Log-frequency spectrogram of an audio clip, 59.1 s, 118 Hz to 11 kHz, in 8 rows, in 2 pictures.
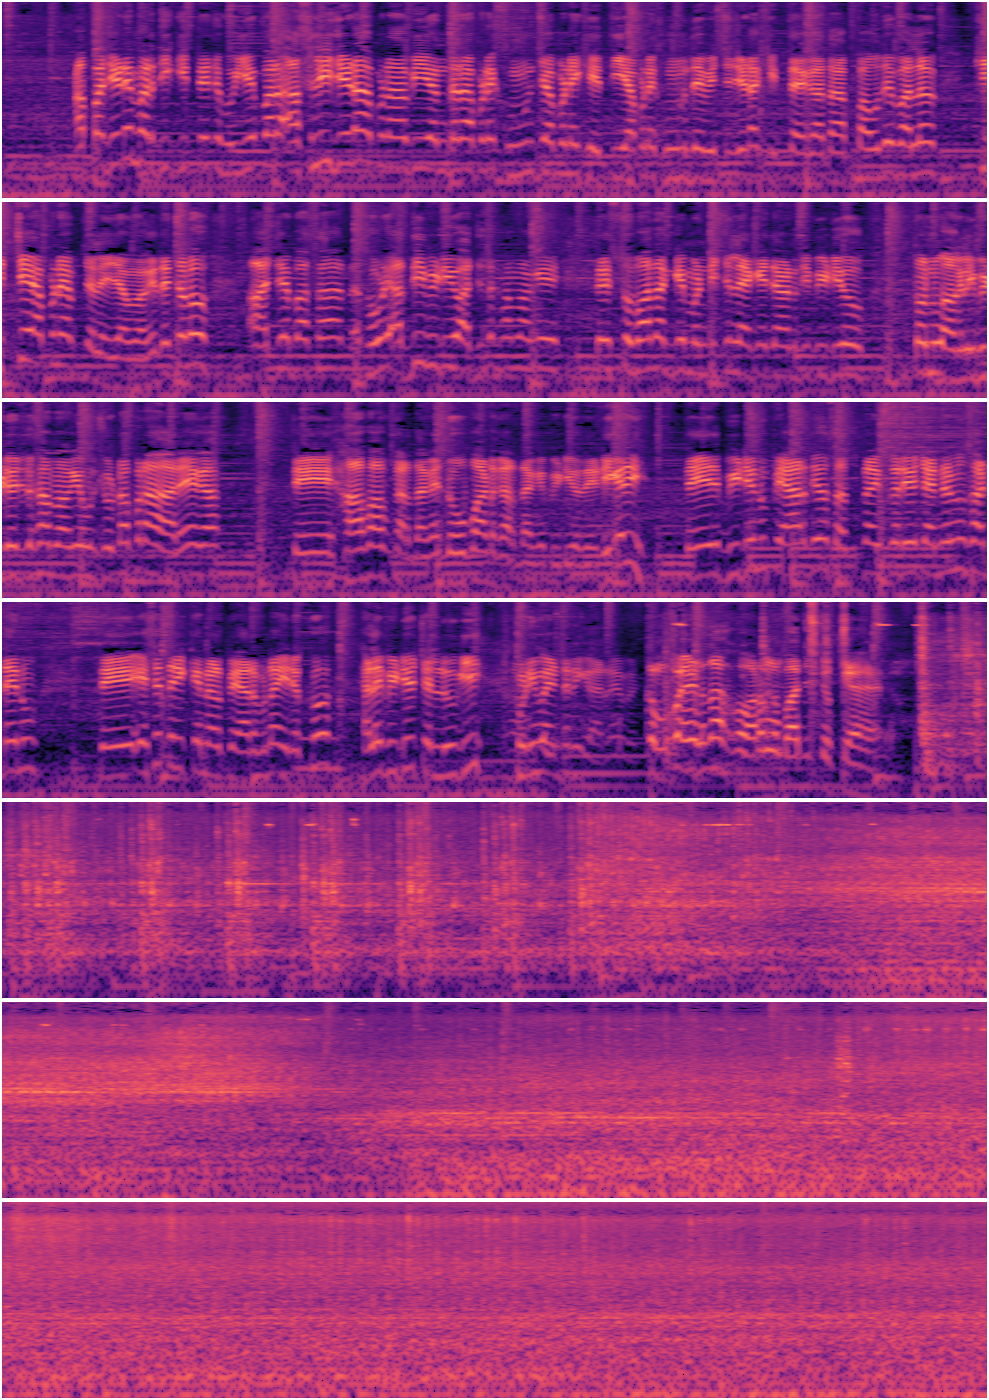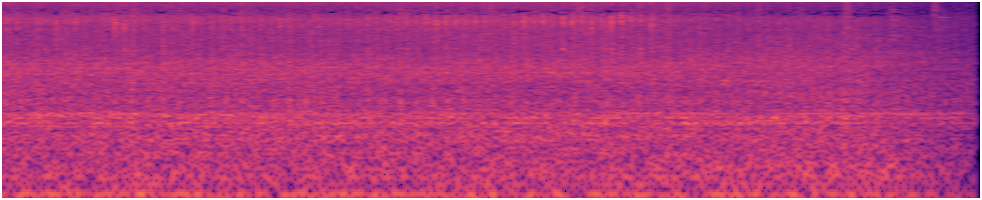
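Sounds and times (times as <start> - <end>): tractor engine running: 0.0 - 22.4, 23.2 - 59.0
combine harvester engine and auger: 27.1 - 59.0.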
